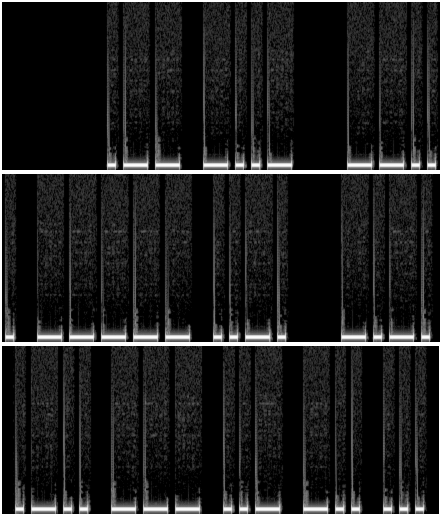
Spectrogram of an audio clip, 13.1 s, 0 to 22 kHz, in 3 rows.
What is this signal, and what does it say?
Morse code, heard as a keyed tone, about 15 wpm, 700 Hz. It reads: WX 70F CLOUDS
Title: Practice QSO - Exchange 2 - Info - 15wpm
